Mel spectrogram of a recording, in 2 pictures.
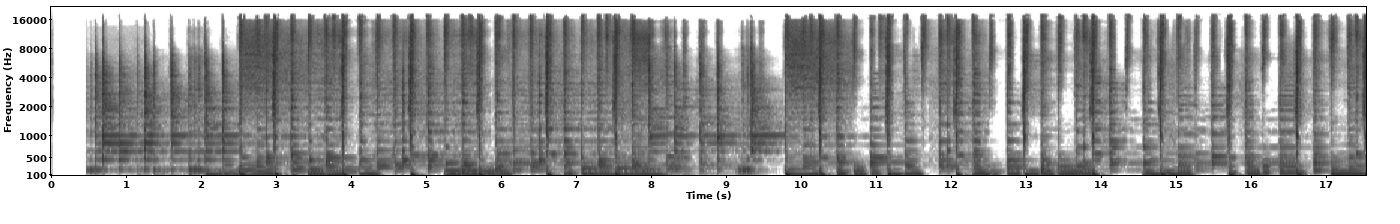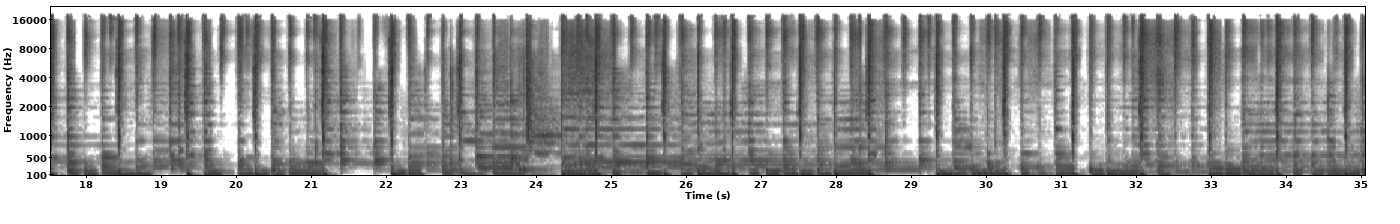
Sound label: no vocals; split by lalal ai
